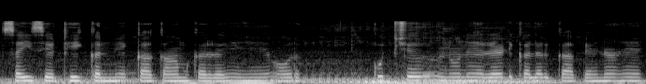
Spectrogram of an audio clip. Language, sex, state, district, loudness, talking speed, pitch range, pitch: Hindi, male, Rajasthan, Bikaner, -15 LUFS, 155 wpm, 100-160 Hz, 155 Hz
